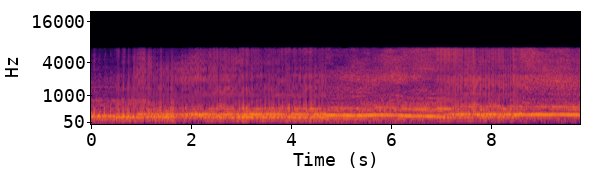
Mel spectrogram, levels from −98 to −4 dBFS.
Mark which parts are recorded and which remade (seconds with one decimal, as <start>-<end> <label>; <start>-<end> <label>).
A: 0.0-0.5 recorded; 0.5-4.7 remade; 4.7-6.9 recorded; 6.9-8.6 remade; 8.6-9.8 recorded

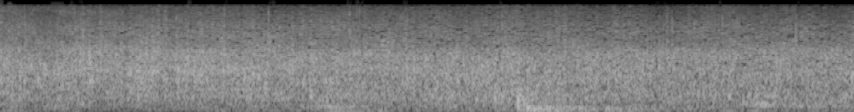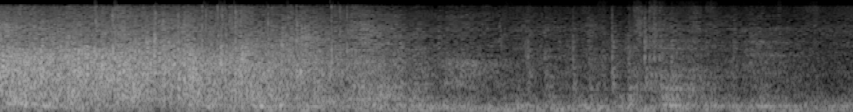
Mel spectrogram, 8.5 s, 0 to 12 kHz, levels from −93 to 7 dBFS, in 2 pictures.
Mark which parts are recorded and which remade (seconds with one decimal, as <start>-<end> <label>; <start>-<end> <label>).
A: 0.0-0.4 recorded; 0.4-1.9 remade; 1.9-8.5 recorded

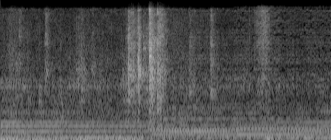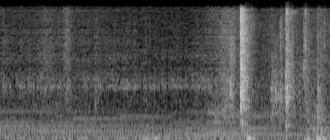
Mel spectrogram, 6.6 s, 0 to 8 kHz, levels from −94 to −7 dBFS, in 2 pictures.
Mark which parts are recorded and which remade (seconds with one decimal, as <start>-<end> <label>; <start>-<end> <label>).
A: 0.0-1.9 recorded; 1.9-4.5 remade; 4.5-5.2 recorded; 5.2-5.8 remade; 5.8-6.6 recorded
